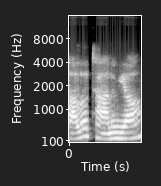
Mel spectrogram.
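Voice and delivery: put-on European accent, jo pronounced as ya. Showing how Europeans pronounce the greeting, in a European accent. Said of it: "they pronounce all like ah and jo like ya".

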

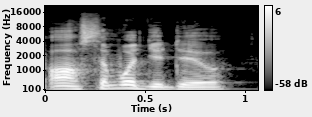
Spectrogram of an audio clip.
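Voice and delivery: plain

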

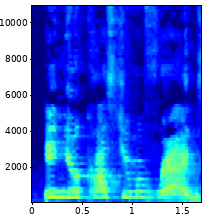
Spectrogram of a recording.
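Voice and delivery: very high pitch, scornful, contemptuous sneering. The cook speaks to Raisel after the others leave, sneering. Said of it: "the cook sneered".

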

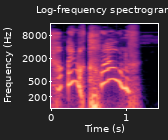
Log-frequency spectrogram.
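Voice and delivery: squeaky cartoon voice. Speaker trying out a clown voice for viewers, Mickey-and-Goofy mix voice. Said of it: "that's a mix of Mickey and Goofy".

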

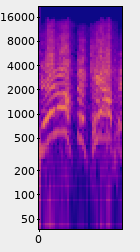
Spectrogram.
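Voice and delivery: shouting angrily. Ordering someone off the campus during an argument: yelling. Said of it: "Quit yelling at me!".

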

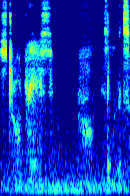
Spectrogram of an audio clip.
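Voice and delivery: whispering. Showing the viewer the plants outside, whispering.

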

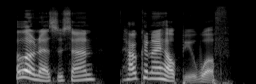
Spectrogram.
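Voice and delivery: deep, cheerful, barking character voice. Narrating a story, reading the chief answering a phone call in a deep, cheerful barking voice. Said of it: "A deep, cheerful voice barked".

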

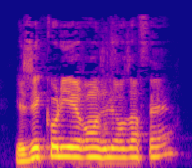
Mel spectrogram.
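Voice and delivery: rising, question-like intonation at the end. Turning a statement into a question orally by intonation: questioning intonation. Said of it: "à l'oral, je mets de l'intonation".

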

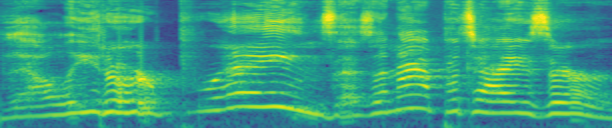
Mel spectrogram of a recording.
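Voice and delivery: high, shrieking, screaming alarmed voice. Narrator voicing Rhonda peeking around the basement corner, screamed. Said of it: "Rhonda screamed".

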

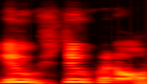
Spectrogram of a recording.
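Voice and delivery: acted forceful punchy delivery. Retelling how a character delivers an insult: imitating a forceful insult. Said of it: "he put some oomph into it".

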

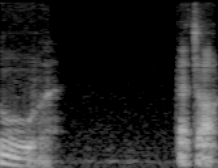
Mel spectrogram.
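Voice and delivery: very quiet, hushed, breathy whisper. Retelling what a kid behind whispered in class: imitating someone whispering. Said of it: "whispered to me".

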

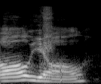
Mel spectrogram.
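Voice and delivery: very loud, belted-out put-on Texas accent. After living in Dallas, trying out a Texas accent: put-on Texas accent. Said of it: "I was getting better at doing a Texas accent".

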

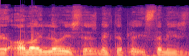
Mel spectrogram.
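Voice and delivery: normal talking voice

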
